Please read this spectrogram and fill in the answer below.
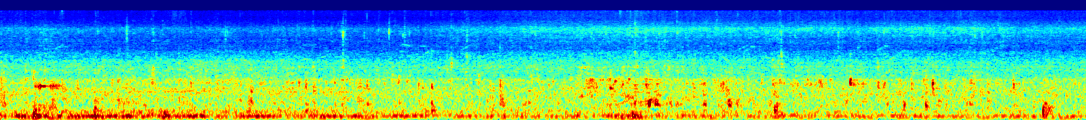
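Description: Sugar and water being stirred in a plastic bucket with a wooden stick: a steady sloshing and swishing of liquid, with occasional light knocks.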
